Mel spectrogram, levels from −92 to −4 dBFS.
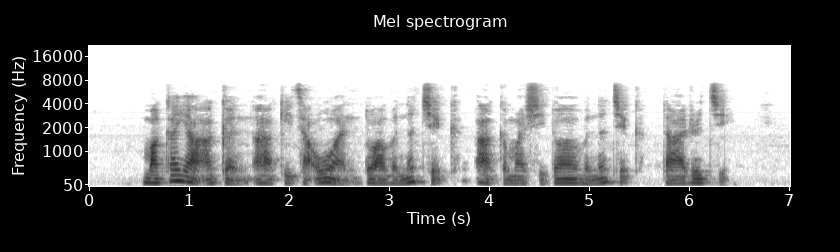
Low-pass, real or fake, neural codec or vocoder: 7.2 kHz; real; none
